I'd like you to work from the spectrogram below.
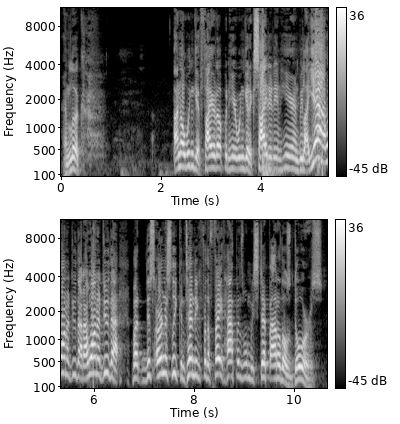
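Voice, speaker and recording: A man's voice: high voice, lively intonation, fairly quick. A man preaching a sermon in a church sanctuary, talking casually with the congregation and acting out quoted voices. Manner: conversational preaching, acts out quoted voices, asks the congregation questions. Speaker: pastor.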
